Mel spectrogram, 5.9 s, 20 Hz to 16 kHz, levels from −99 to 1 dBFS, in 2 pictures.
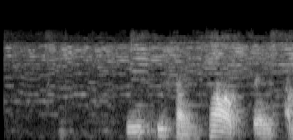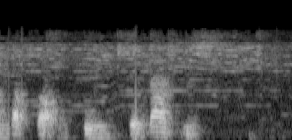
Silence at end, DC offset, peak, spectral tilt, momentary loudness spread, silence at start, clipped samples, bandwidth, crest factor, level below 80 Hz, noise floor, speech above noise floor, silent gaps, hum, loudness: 0.3 s; under 0.1%; -4 dBFS; -6 dB/octave; 20 LU; 0.05 s; under 0.1%; 7.2 kHz; 22 dB; -58 dBFS; -47 dBFS; 22 dB; none; none; -25 LUFS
